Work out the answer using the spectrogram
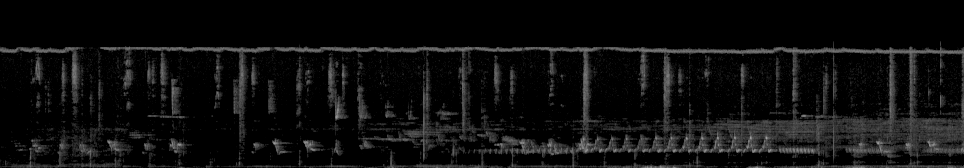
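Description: Faint birds chirping, with a fast trill of rapidly repeated notes about eight to twelve seconds in, over a low steady hum.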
